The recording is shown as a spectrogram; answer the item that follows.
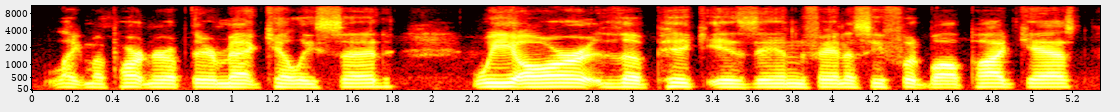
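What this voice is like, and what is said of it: South Texas accent. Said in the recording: “I love your accent. Where are you from? ... I'm from South Texas, right around the Victoria area.”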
